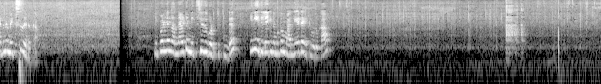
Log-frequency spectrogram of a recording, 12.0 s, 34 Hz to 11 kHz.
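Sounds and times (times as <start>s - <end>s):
food sizzling in a pot: 0.0s - 12.0s.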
